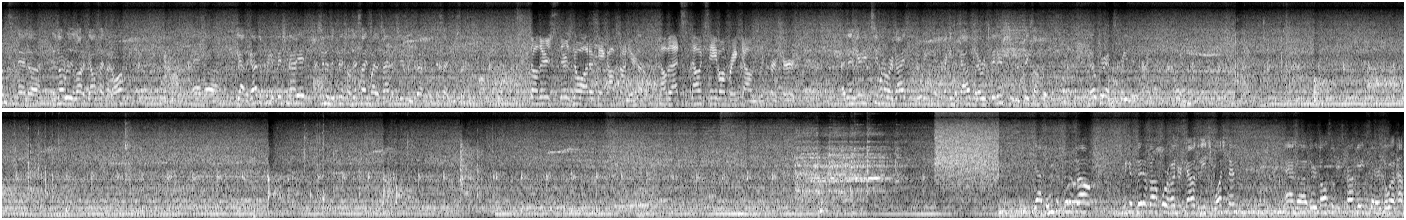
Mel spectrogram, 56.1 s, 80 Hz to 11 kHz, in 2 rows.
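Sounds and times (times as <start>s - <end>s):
milking machinery humming: 0.0s - 56.0s
loud hiss: 46.7s - 52.1s.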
